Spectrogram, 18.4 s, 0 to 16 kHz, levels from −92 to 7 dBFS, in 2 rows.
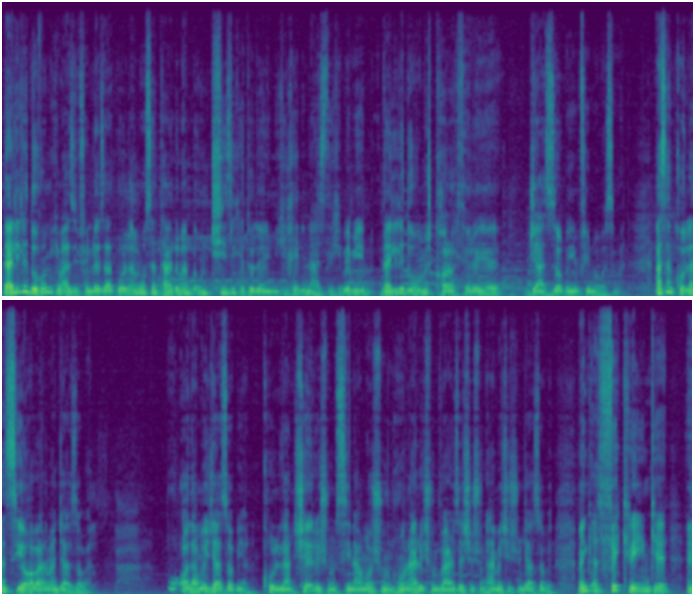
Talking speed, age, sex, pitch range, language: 165 wpm, 30-49, male, 130-165 Hz, Persian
